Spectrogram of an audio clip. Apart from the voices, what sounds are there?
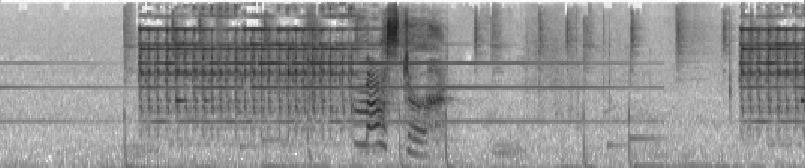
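telephone ringing in the video game Master Detective Archives: Rain Code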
